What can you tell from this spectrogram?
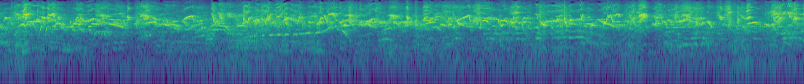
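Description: Many caged oriental magpie-robins (kacer) singing at once: a dense, unbroken chorus of overlapping whistles and chirps.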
